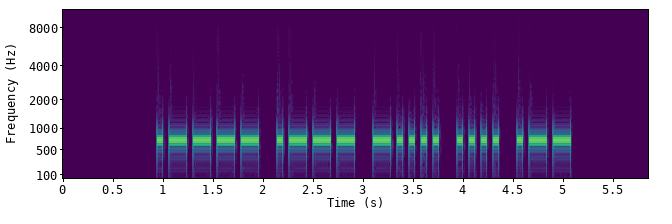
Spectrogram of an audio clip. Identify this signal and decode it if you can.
Morse code, heard as a keyed tone, about 20 wpm, 700 Hz. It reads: 1J6HW
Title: Five Challenging Letter-Number Combinations 20wpm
